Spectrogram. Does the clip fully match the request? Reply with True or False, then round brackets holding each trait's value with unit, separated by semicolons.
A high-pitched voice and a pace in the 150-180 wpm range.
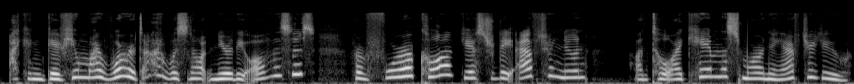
True (300 Hz; 170 wpm)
